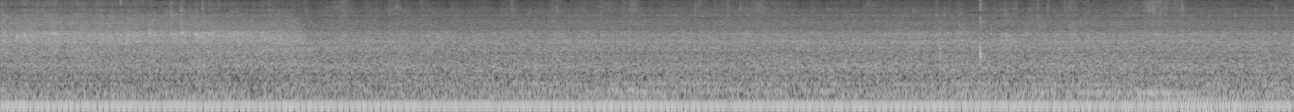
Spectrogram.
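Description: Shipboard diesel engine machinery running, a steady low drone with a constant hum. A higher hiss on top cuts off abruptly about three seconds in.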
